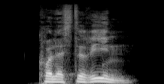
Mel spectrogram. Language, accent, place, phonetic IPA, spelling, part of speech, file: German, Germany, Berlin, [kolɛsteˈʁiːn], Cholesterin, noun, De-Cholesterin.ogg
- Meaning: cholesterol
